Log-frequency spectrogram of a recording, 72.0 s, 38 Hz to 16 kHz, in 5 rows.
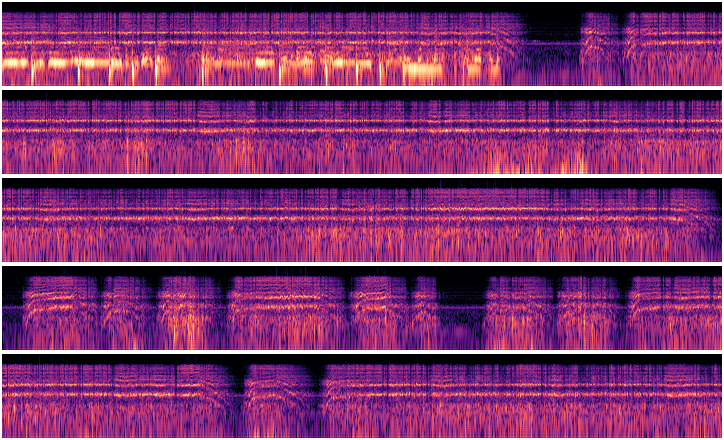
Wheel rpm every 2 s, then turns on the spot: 230, 230, 230, 240, 210, 30, 150, 230, 230, 230, 230, 230, 230, 230, 230, 230, 230, 230, 230, 230, 230, 100, 110, 70, 160, 70, 60, 70, 200, 230, 200, 60, 180, 220, 230, 230.
10-12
